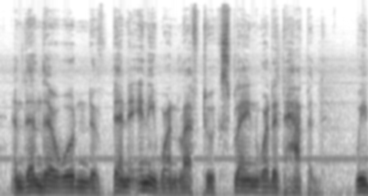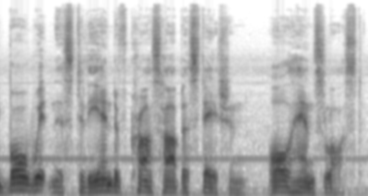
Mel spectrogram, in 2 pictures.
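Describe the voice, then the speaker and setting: An actor playing a brilliant, compassionate alien time traveller in an audio drama, articulate and earnest in a theatrical way. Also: male voice, lowish voice, slight background noise, natural voice. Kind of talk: full-cast audio drama acting.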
